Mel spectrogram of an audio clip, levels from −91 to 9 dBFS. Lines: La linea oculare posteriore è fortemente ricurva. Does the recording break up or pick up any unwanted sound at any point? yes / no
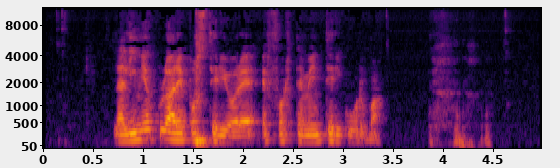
yes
